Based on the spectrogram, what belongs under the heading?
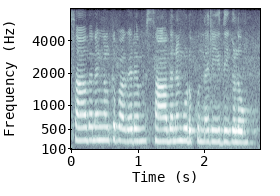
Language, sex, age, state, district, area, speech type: Malayalam, female, 30-45, Kerala, Kozhikode, rural, spontaneous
